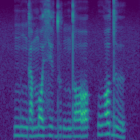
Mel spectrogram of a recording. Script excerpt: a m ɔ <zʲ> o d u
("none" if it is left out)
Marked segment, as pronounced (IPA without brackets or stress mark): zʲ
